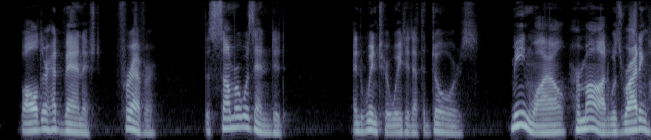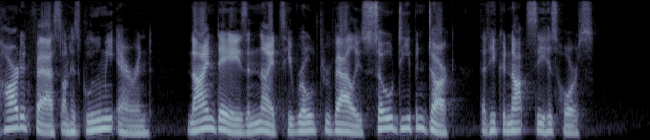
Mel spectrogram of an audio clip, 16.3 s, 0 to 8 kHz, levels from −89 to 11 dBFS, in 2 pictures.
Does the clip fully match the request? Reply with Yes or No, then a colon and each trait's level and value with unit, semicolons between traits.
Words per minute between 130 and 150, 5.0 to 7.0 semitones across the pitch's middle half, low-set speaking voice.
No: average, 160 wpm; wide, 5.4 semitones; low, 125 Hz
